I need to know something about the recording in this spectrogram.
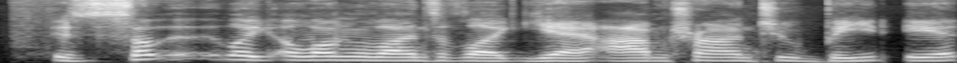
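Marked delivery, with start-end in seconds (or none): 1.8-3.2 slow, deep put-on heavy southern drawl. Imitating one guy from a podcast he stopped listening to: imitating a deep Southern drawl. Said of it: "the deepest Southern drawl I've ever heard".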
